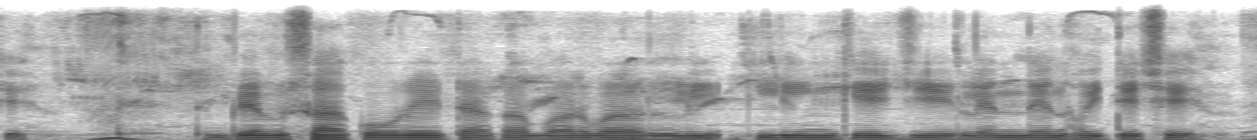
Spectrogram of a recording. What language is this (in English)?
Bangla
